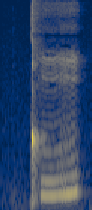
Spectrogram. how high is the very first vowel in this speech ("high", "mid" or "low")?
high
